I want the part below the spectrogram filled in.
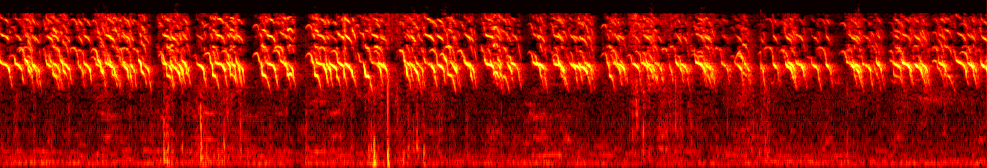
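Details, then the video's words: Baby chicks chirping on a farm: a dense, continuous chorus of high, short peeping notes overlapping rapidly, with faint low rustling and a few soft thumps underneath. "Adorable Baby Chicks Chirping Real Sound"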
